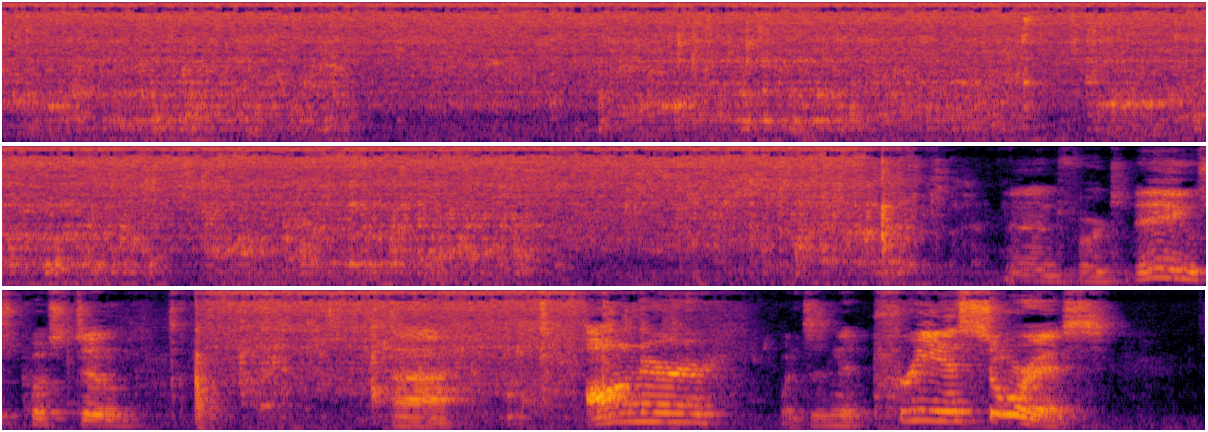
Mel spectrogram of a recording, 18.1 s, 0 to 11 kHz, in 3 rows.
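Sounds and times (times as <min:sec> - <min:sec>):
tap running into sink: 0:12.9 - 0:15.3
water splashing: 0:13.0 - 0:15.4.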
